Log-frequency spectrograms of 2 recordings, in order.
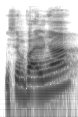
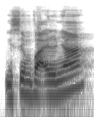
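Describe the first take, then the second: Both takes have the same delivery.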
